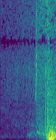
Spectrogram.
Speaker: That noise you hear is my ventilator, and thank you for tuning in to Page Turners They Were Not,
